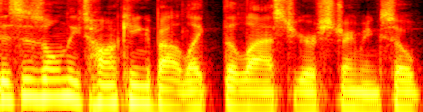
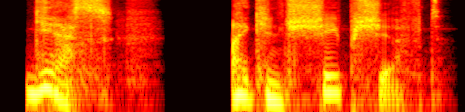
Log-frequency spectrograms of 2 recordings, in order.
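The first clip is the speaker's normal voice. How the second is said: put-on exaggerated, cringey sincerity, pitched up, overly earnest; 7 semitones higher than usual. Recalling her own cringy line about shapeshifting: mock overly earnest delivery. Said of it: "I say that with like such a cringy ass delivery".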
